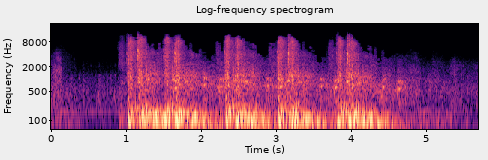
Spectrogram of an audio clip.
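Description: A tank cannon fires with a loud, rolling boom.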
